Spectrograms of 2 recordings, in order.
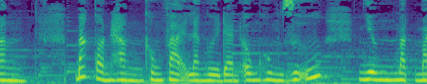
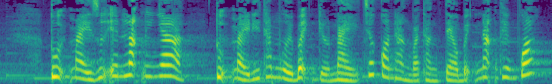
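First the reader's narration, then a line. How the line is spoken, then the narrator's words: Shouting. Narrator (Vietnamese): Thằng Nghị hét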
